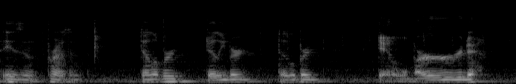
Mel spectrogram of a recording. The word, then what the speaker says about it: Delibird: Delibird. Say it like Dilbert.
